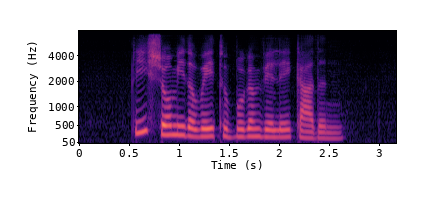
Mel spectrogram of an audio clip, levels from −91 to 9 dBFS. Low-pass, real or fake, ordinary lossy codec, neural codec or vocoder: 7.2 kHz; fake; none; codec, 16 kHz, 0.7 kbps, FocalCodec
